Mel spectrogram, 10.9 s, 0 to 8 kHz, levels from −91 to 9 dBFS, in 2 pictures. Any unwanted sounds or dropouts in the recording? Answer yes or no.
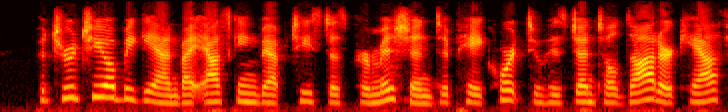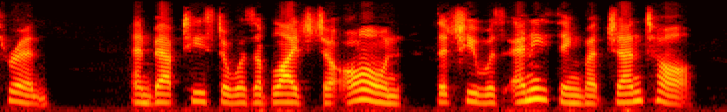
no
